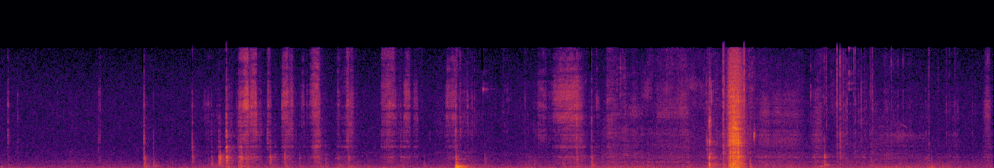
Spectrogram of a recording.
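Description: Quiet handling sounds of thin wires rustling and scraping as they are threaded through holes in a model railway baseboard. There is a short knock about four and a half seconds in and a louder clack about seven seconds in, as the track point is set down on the board.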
